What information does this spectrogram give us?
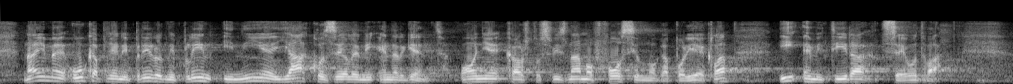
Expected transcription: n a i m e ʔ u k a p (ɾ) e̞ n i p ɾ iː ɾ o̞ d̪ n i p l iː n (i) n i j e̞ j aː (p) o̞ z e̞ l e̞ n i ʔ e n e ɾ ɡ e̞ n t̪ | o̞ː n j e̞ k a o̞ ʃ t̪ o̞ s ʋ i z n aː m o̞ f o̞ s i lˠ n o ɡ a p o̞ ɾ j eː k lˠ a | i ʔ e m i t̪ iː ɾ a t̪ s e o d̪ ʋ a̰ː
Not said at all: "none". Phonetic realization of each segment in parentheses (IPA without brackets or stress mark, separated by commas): ʎ, i, k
